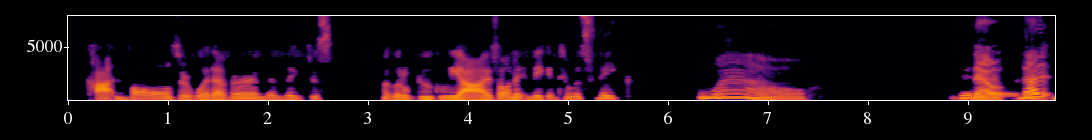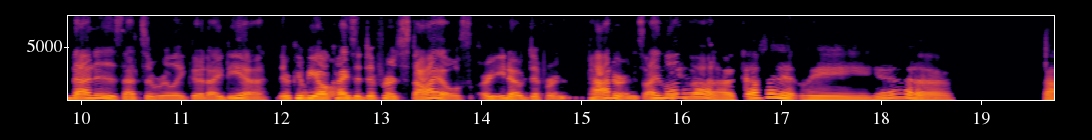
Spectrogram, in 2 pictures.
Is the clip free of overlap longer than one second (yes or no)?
yes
